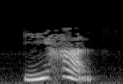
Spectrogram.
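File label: "遗憾", Mandarin Chinese; hsk; chinese flashcards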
